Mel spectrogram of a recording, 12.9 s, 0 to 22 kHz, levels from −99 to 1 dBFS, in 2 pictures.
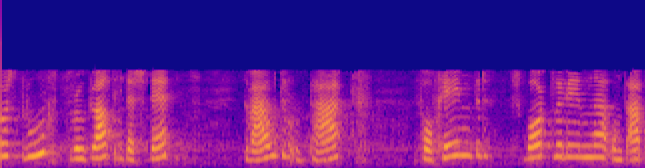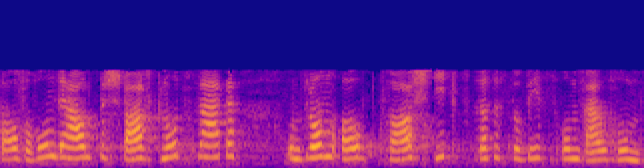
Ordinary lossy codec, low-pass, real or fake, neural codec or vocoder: AAC, 16 kbps; 7.2 kHz; fake; autoencoder, 22.05 kHz, a latent of 192 numbers a frame, VITS, trained on one speaker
